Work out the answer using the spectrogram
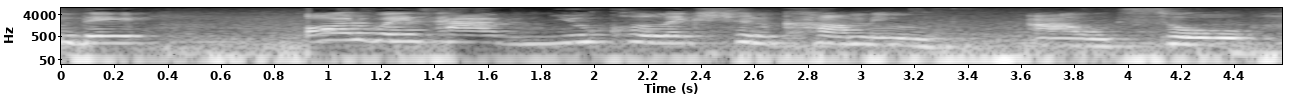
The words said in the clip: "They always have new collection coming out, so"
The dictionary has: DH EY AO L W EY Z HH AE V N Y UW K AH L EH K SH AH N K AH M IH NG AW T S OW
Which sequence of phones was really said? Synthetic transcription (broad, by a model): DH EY AO L W EY Z HH AE V N Y UW K AH L EH K SH AH N K AH M IH NG AW T S OW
